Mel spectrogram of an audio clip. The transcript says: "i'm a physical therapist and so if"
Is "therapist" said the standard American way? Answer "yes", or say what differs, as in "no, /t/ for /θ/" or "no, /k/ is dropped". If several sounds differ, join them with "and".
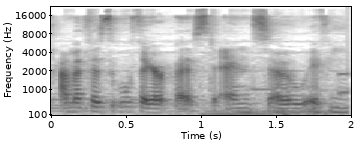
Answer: yes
